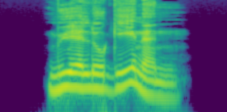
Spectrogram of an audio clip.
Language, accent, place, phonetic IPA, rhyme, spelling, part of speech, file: German, Germany, Berlin, [myeloˈɡeːnən], -eːnən, myelogenen, adjective, De-myelogenen.ogg
- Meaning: inflection of myelogen: 1. strong genitive masculine/neuter singular 2. weak/mixed genitive/dative all-gender singular 3. strong/weak/mixed accusative masculine singular 4. strong dative plural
